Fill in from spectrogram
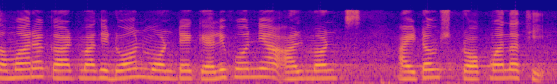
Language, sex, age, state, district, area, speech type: Gujarati, female, 18-30, Gujarat, Valsad, rural, read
